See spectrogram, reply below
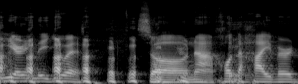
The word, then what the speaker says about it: J'hayber: Is there multiple ways you can pronounce it, or is there just one way and that's the way I will say it's one way, but it's true that Spanish people tend to pronounce the J very jota, very hard, but jota Haber.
